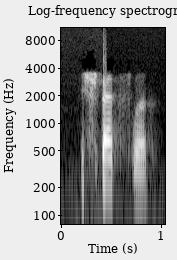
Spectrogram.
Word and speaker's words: Spätzle: So what is Spätzle, and did I mispronounce that? – Spätzle. It's they're a Bavarian egg noodle.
